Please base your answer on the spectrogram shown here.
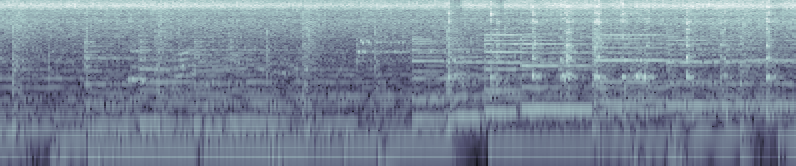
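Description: Onions with a pinch of salt sizzle in butter in a pan for chicken samosa filling, stirred steadily throughout, close and fairly loud over a continuous frying hiss, with a faint tonal background running alongside.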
